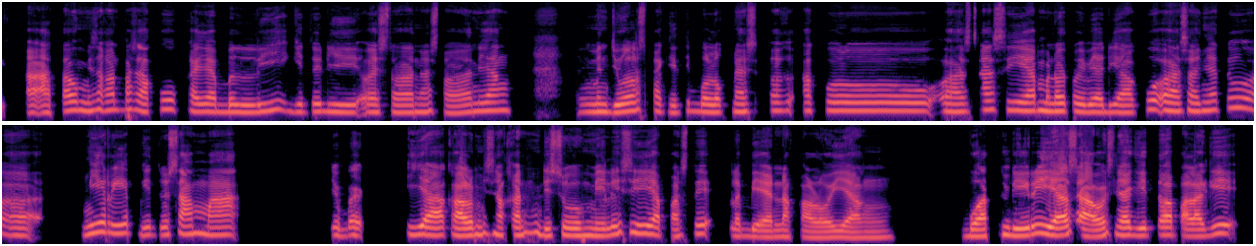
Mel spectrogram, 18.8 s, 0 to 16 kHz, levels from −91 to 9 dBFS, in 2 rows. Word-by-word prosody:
a 185 0 0
atau 230 +2 0
misalkan 245 +1 -2
pas 255 -1 -5
aku 250 +6 -3
kayak 205 -4 -1
beli 200 +5 -1
gitu 200 +1 -4
di 195 -2 -2
restoran-restoran 195 0 -3
yang 230 +1 -1 0.6
menjual 200 +1 +1
spaghetti 195 -3 -8
bolognese, 205 +2 -1
eee, 230 +1 -6
aku 230 +1 -6 0.8
rasa 215 +5 -2
sih 240 -2 -1
ya, 225 - +1
menurut 220 -1 +2
pribadi 195 -2 0
aku 185 +8 -2
rasanya 230 +2 0
tuh, 300 +1 -3
eee, 195 -5 -2 0.4
mirip 245 0 +2
gitu 200 +1 -4
sama, 210 -2 +2 0.7
ya 195 - -5
be 190 +1 -1 0.3
iya 200 -2 +4
kalau 185 -2 +7
misalkan 215 +2 -1
disuruh 185 0 +1
milih 185 +3 +1
sih, 240 -3 +1
iya 200 - +3
pasti 195 +6 -3 0.2
lebih 170 -3 -1
enak 160 0 0
kalau 140 -1 +1
yang 145 0 -2 0.5
buat 175 0 +4
sendiri 200 +2 +4
ya 190 - +9
seharusnya 195 +5 +5
gitu, 190 0 -1
apalagi 200 +6 +2
200 Hz, 155 wpm, -23 LUFS, 190-230 Hz, 0.8 s, ya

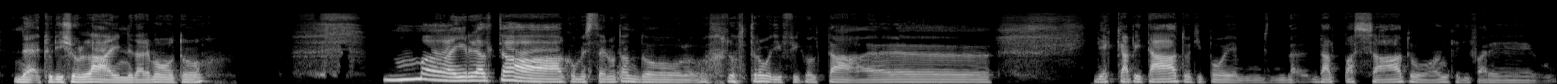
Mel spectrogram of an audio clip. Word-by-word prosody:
Né, 115 -4 +2
tu 120 - +1
dici 120 +2 +4
online, 115 -3 +4
da 105 0 0
remoto? 110 +3 0 1.8
Ma, 210 -2 +4
in 175 +1 +5
realtà, 170 -8 +5
come 120 -2 -4
stai 125 +1 -4
notando, 120 -5 -3 0.2
no 125 - -7 0.2
non 135 -3 -3
trovo 140 -1 0
difficoltà, 115 0 -6
ehm, - - -17 1.0
mi 120 - -7
è 125 - -7
capitato, 125 0 0
tipo, 110 -1 -10
ehm, 100 -2 -10
da 105 +3 -15
dal 115 -2 -7
passato, 110 -1 -5
anche 110 +1 -12
di 100 - -15
fare, 95 -2 -14
uhm, 80 -5 -26
115 Hz, 110 wpm, -19 LUFS, 105-125 Hz, 1.8 s, in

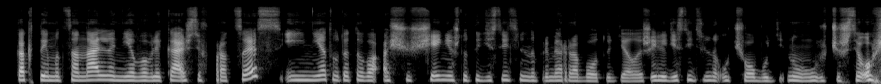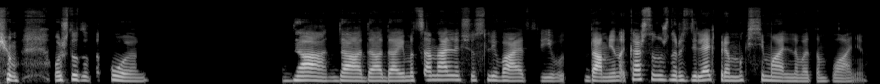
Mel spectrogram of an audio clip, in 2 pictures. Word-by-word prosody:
как-то 200 0 +3
эмоционально 195 +2 +3
не 185 0 0
вовлекаешься 180 +1 +2
в - - -21
процесс, 220 - 0
и 200 +2 -2
нет 205 +3 0
вот 200 -1 -4
этого 185 -1 -1
ощущения, 200 +2 0
что 200 0 -5
ты, 200 - -6
действительно, 190 +1 -6
например, 175 +1 -4
работу 160 -2 -3
делаешь 155 0 -4
или, 185 0 +1
действительно, 190 0 -5
учебу 170 -1 -4
де 155 - -18
ну, 175 -3 -2
учишься, 170 +2 -1
в - - +3
общем, 200 -1 +5 0.3
вот 195 - +1
что-то 210 -5 0
такое. 170 -5 -2 1.4
Да 190 -1 +5
да 170 0 +3
да 170 +1 +1
да, 170 0 +1
эмоционально 205 +3 +2
всё 205 -1 -8
сливается, 185 -4 -1
и 160 - -5
вот, 155 - -10 0.2
да, 175 -1 +6
мне 170 +1 -2
н 180 - -2
кажется, 225 -1 +1
нужно 210 -1 -1
разделять 195 +2 +2
прям 185 -3 -1
максимально 175 -5 -2
в - - -7
этом 150 0 -8
плане. 150 +3 -7
185 Hz, 165 wpm, -23 LUFS, 170-200 Hz, 1.4 s, да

